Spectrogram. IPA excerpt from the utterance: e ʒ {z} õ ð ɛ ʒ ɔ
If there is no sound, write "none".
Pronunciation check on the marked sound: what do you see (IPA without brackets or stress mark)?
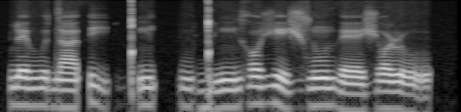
z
